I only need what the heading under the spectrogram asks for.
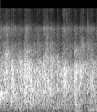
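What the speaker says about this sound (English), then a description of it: "let's give ourselves a round of applause" A Startup Grind Cape Town audience breaks into a brief, steady burst of close, full-room clapping.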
